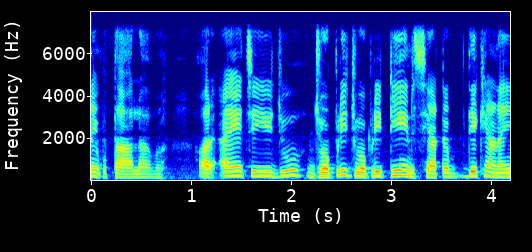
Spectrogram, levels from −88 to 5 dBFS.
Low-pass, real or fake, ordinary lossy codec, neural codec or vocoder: 7.2 kHz; real; none; none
